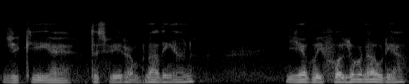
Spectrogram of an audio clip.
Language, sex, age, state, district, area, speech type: Dogri, male, 30-45, Jammu and Kashmir, Udhampur, rural, spontaneous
